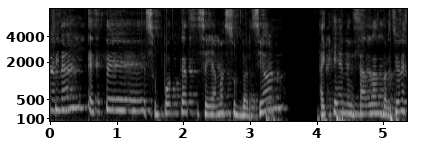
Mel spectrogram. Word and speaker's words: Subversión: En los 3 canales estamos como Subversión, S mayúscula, U, espacio, B labial, espacio, versión con acento en la O, en los 3 canales.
